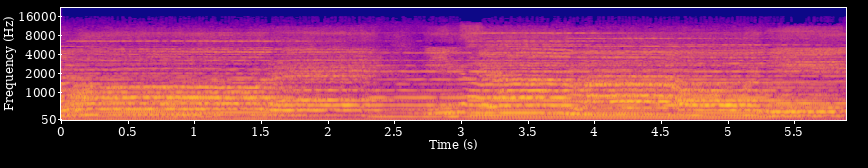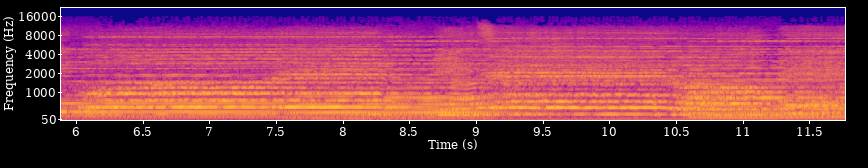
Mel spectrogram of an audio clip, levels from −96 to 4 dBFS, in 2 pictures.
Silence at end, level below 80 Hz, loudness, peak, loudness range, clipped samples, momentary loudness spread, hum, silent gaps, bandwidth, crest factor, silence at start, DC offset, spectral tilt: 0 s; -38 dBFS; -13 LUFS; 0 dBFS; 1 LU; under 0.1%; 5 LU; none; none; 13.5 kHz; 12 dB; 0 s; under 0.1%; -4.5 dB/octave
